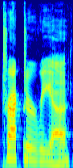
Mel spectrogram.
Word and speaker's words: Trattoria: Yeah, like Trattoria.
